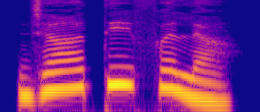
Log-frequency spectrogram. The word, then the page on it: ಜಾತೀಫಲ: jātī phala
